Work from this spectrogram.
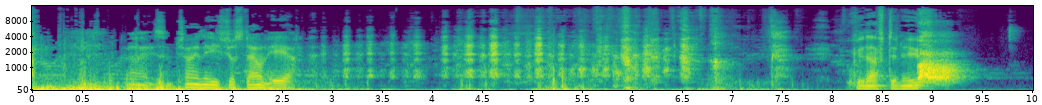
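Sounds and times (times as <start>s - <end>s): rapid panting breaths: 2.6s - 8.1s.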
